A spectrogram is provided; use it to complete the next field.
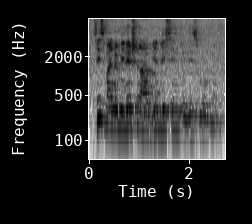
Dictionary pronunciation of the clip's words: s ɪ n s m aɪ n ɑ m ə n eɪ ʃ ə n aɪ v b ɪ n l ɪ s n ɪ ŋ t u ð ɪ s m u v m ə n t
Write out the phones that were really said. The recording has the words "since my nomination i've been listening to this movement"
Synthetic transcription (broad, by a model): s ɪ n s m aɪ n ɑ m ə n eɪ ʃ ə n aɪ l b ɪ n l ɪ s ɪ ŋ t u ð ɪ s m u v m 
